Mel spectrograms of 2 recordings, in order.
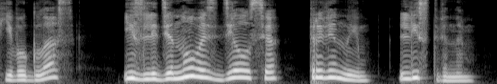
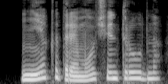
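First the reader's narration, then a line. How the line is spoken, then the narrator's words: Sigh. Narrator (Russian): вздохнула Серафима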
